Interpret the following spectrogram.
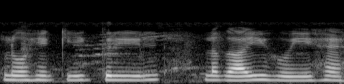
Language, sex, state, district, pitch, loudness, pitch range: Hindi, male, Chandigarh, Chandigarh, 200 Hz, -17 LUFS, 190-205 Hz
